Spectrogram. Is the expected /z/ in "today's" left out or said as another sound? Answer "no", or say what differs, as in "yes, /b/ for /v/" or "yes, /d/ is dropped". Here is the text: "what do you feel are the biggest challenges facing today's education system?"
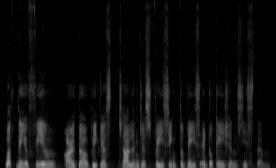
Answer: yes, /s/ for /z/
